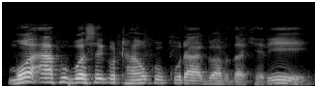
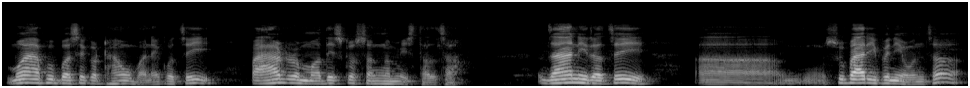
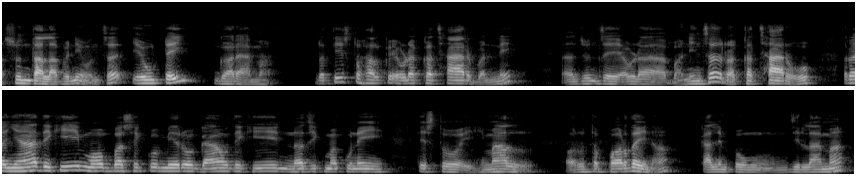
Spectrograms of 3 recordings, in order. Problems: background sounds at intervals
